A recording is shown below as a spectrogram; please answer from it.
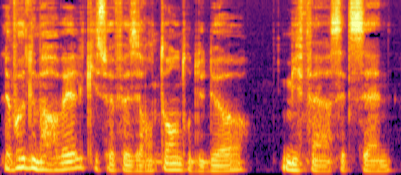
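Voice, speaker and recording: A man narrating a novel in a measured, even storytelling manner. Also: fairly low pitch, breathy edge. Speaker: audiobook narrator.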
